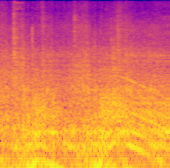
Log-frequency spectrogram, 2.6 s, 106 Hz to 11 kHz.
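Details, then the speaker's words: BMW E46 with freshly swapped 3.0 engine, driving under acceleration: uneven, slightly lumpy note through the revs, missing hard; cause suspected, not confirmed. "Sounds like it's missing. Sounds like it's missing. She's got a miss."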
